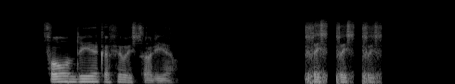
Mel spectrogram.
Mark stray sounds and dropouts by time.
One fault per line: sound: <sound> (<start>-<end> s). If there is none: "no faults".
sound: laugh (3.0-3.8 s)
